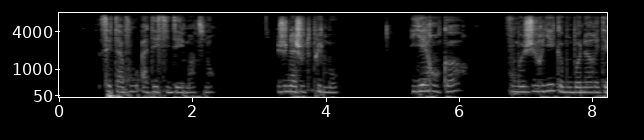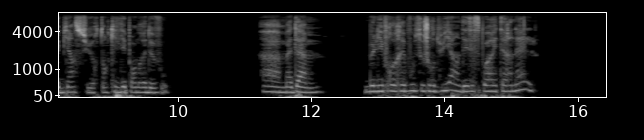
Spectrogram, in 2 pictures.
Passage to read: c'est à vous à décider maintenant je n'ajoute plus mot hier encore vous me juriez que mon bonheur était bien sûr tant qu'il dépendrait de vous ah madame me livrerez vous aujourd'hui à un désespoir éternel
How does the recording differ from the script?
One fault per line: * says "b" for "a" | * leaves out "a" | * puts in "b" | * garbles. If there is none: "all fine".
all fine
